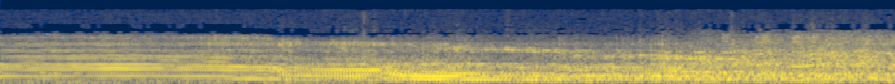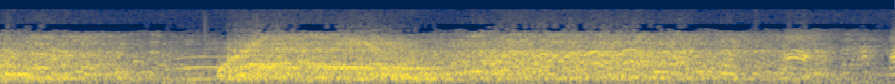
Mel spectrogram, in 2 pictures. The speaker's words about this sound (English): Hey, that looks like Mrs. Bob Orpington's big long limousine coming this way.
